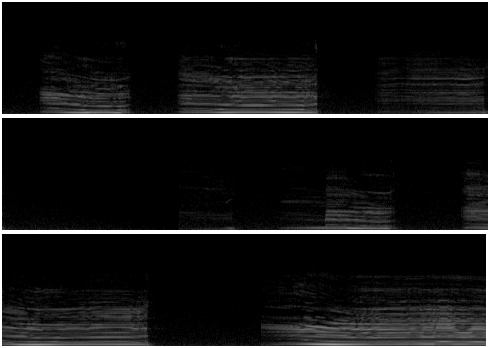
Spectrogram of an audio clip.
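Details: Red deer stag roaring in a forest during the rut: six deep, harmonic bellows of one to two seconds each, some rising then falling, separated by short silent gaps, with a brief break midway.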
